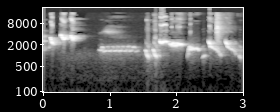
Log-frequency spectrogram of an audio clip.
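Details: Relaxed song of a white-rumped shama mimicking cililin and ciblek, used as a lure for other songbirds; a quick burst of high notes, a level buzzy tone, then tumbling slurred whistles falling in pitch.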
